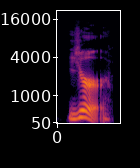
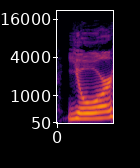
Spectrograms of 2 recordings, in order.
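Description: First: The word is said in a weak, reduced form. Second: The word is said in its full form. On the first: "sounds like your" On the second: "your sounds like"

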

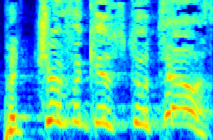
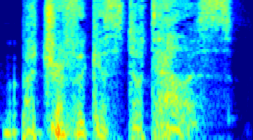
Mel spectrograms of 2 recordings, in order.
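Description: First: It is spoken aloud in a normal voice. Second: It is spoken in a quiet whisper. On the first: The caster is not hiding. "instead of like" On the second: The caster is sneaking in stealth. "your dude whispers it"

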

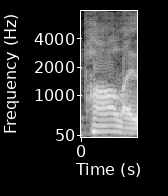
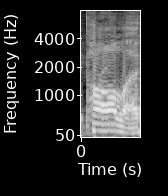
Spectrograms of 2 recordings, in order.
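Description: First: The name is pronounced the French way. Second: The name is pronounced the American way. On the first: The speaker calls it wrong. "You can't say Parler, that's French" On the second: The speaker calls it right. "It's got to be Parler because that's American"

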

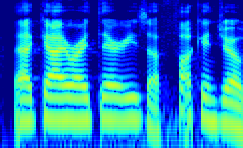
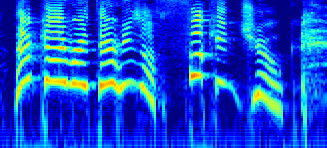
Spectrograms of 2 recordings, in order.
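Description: First: It is said in a plain, ordinary voice. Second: It is said in a high Mickey Mouse voice.

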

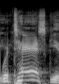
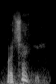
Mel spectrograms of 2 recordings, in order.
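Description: First: The name rhymes with Pulaski. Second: The name does not rhyme with Pulaski. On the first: The speaker calls it right. "Witaske, that's it. Yeah. Like Pulaski" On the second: The speaker calls it wrong. "You didn't that time"

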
